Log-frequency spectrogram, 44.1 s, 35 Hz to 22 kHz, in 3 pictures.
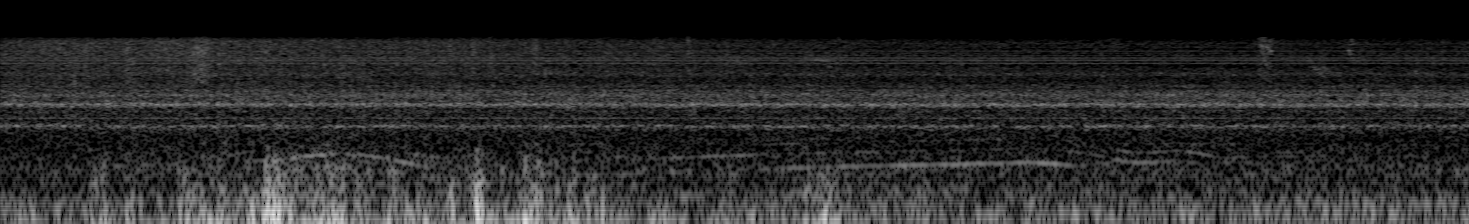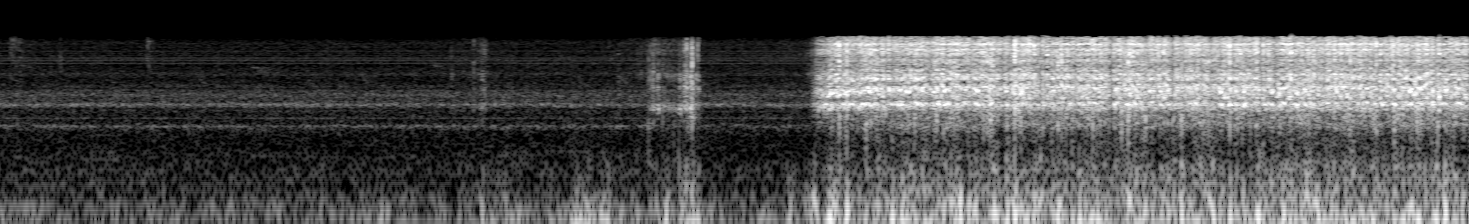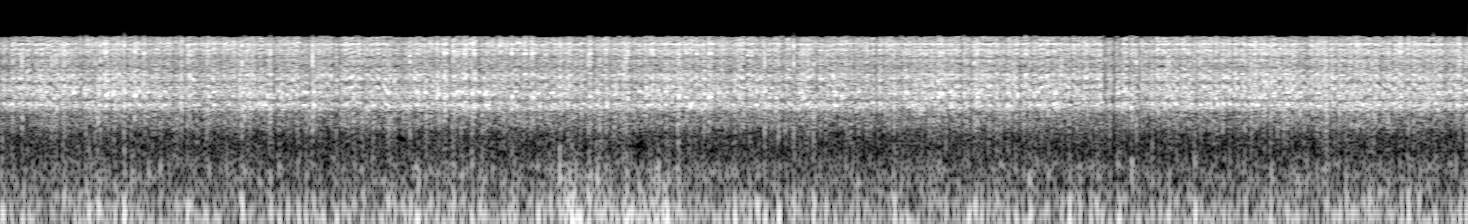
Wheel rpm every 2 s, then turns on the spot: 0, 0, 0, 0, 0, 0, 0, 0, 0, 0, 0, 70, 160, 160, 160, 160, 160, 160, 160, 160, 160, 160.
none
